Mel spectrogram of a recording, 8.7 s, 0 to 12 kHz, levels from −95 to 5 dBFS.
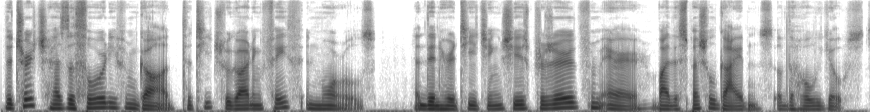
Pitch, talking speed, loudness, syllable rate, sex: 115 Hz, 200 wpm, -19 LUFS, 5.3 syllables/s, male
